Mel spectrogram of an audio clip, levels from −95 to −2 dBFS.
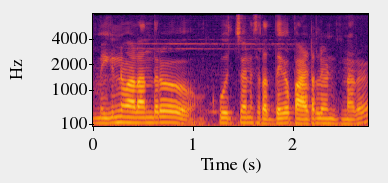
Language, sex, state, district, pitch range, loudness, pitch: Telugu, male, Andhra Pradesh, Chittoor, 125-140 Hz, -18 LUFS, 130 Hz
